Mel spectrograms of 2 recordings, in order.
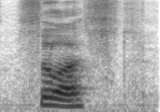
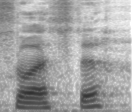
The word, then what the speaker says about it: Celeste: Celeste is the way I pronounce Celeste. it. Celeste. So silent E. Celeste. Okay. You could go other way though. Like, You could Celeste. pronounce it Celesta.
